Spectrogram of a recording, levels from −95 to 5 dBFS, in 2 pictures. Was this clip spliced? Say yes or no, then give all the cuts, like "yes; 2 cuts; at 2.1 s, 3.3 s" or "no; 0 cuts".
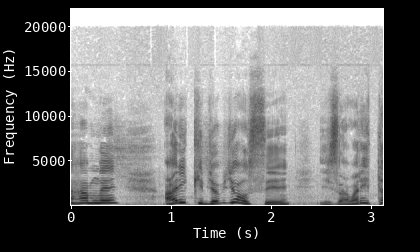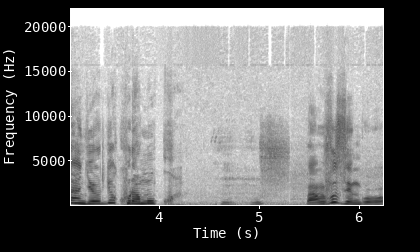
yes; 1 cut; at 5.3 s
